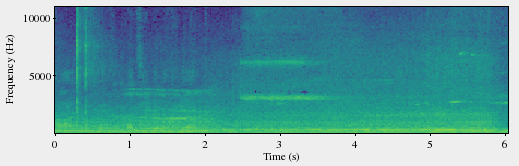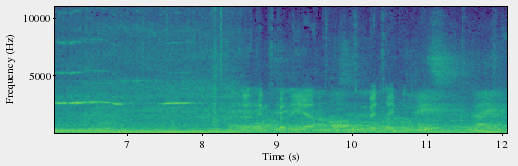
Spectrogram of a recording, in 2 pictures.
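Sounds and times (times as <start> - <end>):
high engine whines: 0.7 - 8.7.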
